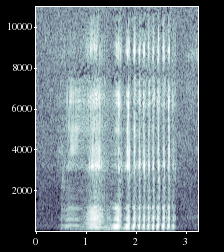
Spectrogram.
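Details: A bulldog gives a single drawn-out snore lasting over two seconds, a rough, buzzing rattle that swells and then stops abruptly.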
